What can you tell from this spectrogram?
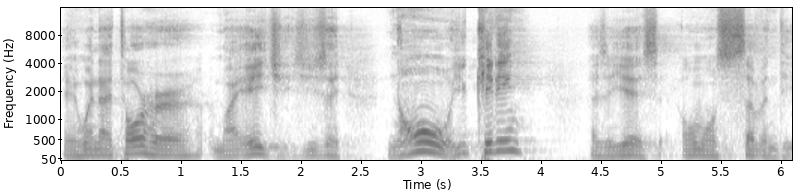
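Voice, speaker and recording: The tone is dark and mellow, with very wide pitch swings. The speaker has a Chinese accent and keeps a moderate pace. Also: man. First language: Mandarin. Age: 60s. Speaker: volunteer speaker. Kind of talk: talk to audience. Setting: stage with audience.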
